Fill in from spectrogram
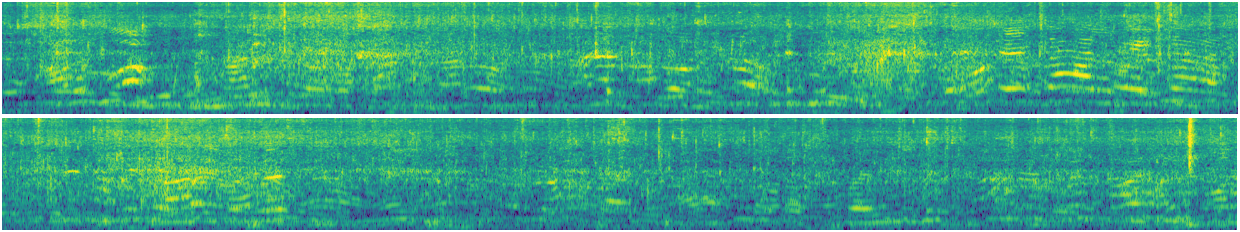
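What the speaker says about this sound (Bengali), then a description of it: "পুজোর জন্য স্নান করানো। ডুব দাও।" Water splashing and sloshing in the Ganges at Triveni Ghat as a person is bathed and dips for a Neel Puja ritual, a continuous close churn with crowd voices and talk mixed in.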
